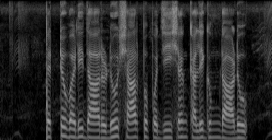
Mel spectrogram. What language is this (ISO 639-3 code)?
tel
